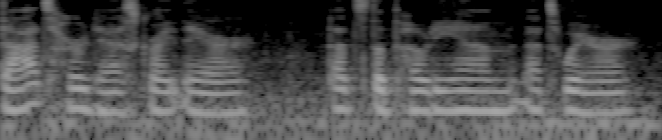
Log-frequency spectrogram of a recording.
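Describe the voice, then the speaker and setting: Quiet and somewhat breathy, a woman talks at a fairly slow pace in a fairly low voice, with audible room echo. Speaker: student teacher vlogger. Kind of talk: casual vlog tour. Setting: classroom. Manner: quiet, hushed.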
